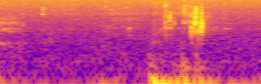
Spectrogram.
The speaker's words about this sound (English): And I'll take another sip of my paraphernalia.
